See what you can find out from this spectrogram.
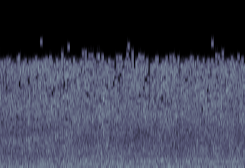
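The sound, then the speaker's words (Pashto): Steady rushing of flowing water at a riverbank, a loud, unbroken wash of noise with no pauses or distinct events. “د دې اوبو په غاړه، د اوبو په شړار کې، او په یخو هواګانو کې.”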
